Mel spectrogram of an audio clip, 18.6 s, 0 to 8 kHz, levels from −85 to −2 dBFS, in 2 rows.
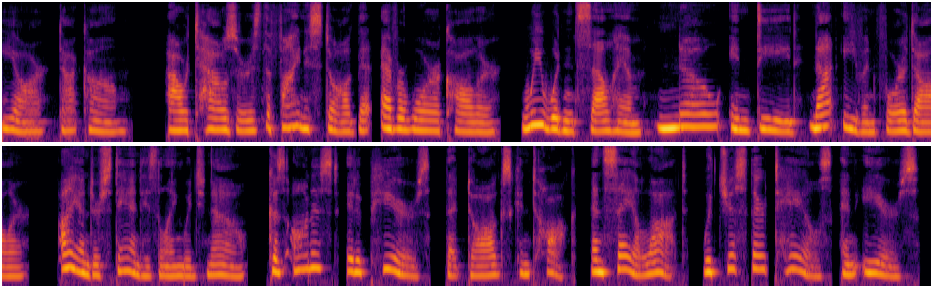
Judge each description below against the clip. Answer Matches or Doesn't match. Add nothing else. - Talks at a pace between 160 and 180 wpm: Doesn't match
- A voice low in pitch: Doesn't match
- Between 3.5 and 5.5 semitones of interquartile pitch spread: Matches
